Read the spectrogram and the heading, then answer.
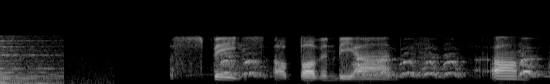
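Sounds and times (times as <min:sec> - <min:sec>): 
dog barking excitedly: 0:02.2 - 0:02.8, 0:03.8 - 0:05.5
speech: 0:04.9 - 0:05.5.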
